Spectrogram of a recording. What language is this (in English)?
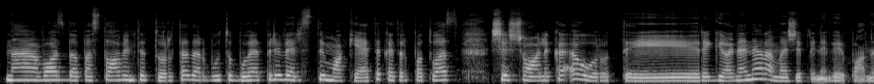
Lithuanian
